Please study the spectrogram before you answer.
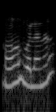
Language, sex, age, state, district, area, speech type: Marathi, female, 30-45, Maharashtra, Buldhana, rural, conversation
